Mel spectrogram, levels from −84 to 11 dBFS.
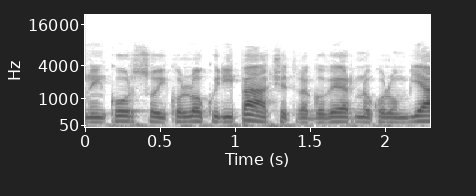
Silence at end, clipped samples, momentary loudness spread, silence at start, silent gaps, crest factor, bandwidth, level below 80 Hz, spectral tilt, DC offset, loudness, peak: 0 s; under 0.1%; 6 LU; 0 s; none; 16 dB; 8.8 kHz; -50 dBFS; -6.5 dB/octave; under 0.1%; -27 LUFS; -8 dBFS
